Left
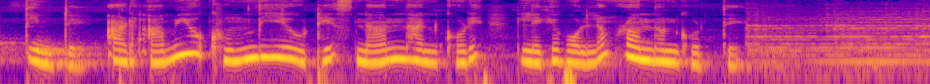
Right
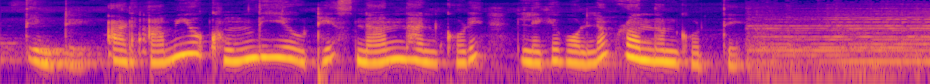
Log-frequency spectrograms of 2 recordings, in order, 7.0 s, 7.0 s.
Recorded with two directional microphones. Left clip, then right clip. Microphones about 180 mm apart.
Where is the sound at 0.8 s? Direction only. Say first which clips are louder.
Left 1 dB; 15° left (ahead or behind).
